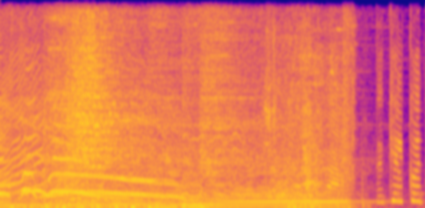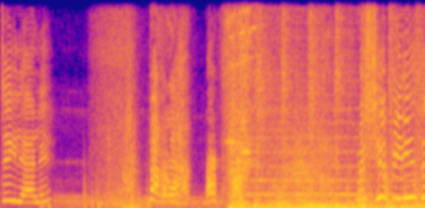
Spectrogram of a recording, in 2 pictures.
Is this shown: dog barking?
yes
